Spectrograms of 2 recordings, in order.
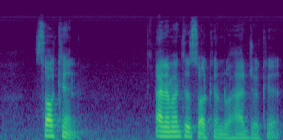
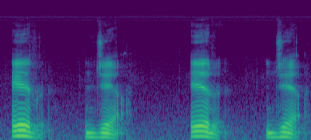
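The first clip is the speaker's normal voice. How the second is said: «ارجع» slowly split as er, then je with ayn; two measured beats in ارجع; slow syllabic reading; much slower than usual. Shown as a demonstration. Teacher putting the word together, slow syllables. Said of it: "باز نیاز داره به کسرهٔ جیم".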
